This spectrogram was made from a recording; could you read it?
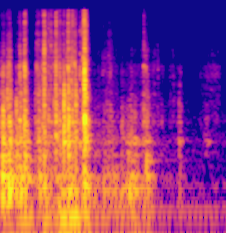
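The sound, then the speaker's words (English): A quick burst of shuffling a slippery tarot deck, a dense papery riffle and clatter with a sharper snap near the middle, fading out into quiet after about a second and a half. “I'm gonna give it another shuffle.”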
